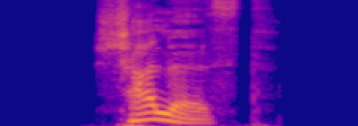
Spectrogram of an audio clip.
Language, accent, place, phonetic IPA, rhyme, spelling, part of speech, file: German, Germany, Berlin, [ˈʃaləst], -aləst, schallest, verb, De-schallest.ogg
- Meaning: second-person singular subjunctive I of schallen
